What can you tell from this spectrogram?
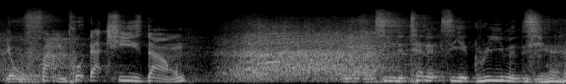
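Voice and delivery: deep, low mock mouse voice; low street-wise mouse voice. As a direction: play a mouse gang leader with a low voice. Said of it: "It's like".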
